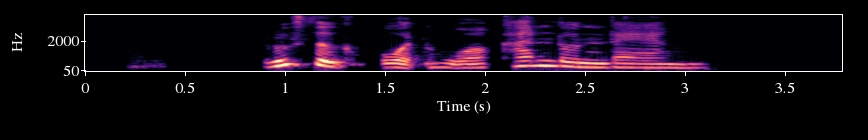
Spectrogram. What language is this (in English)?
Thai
